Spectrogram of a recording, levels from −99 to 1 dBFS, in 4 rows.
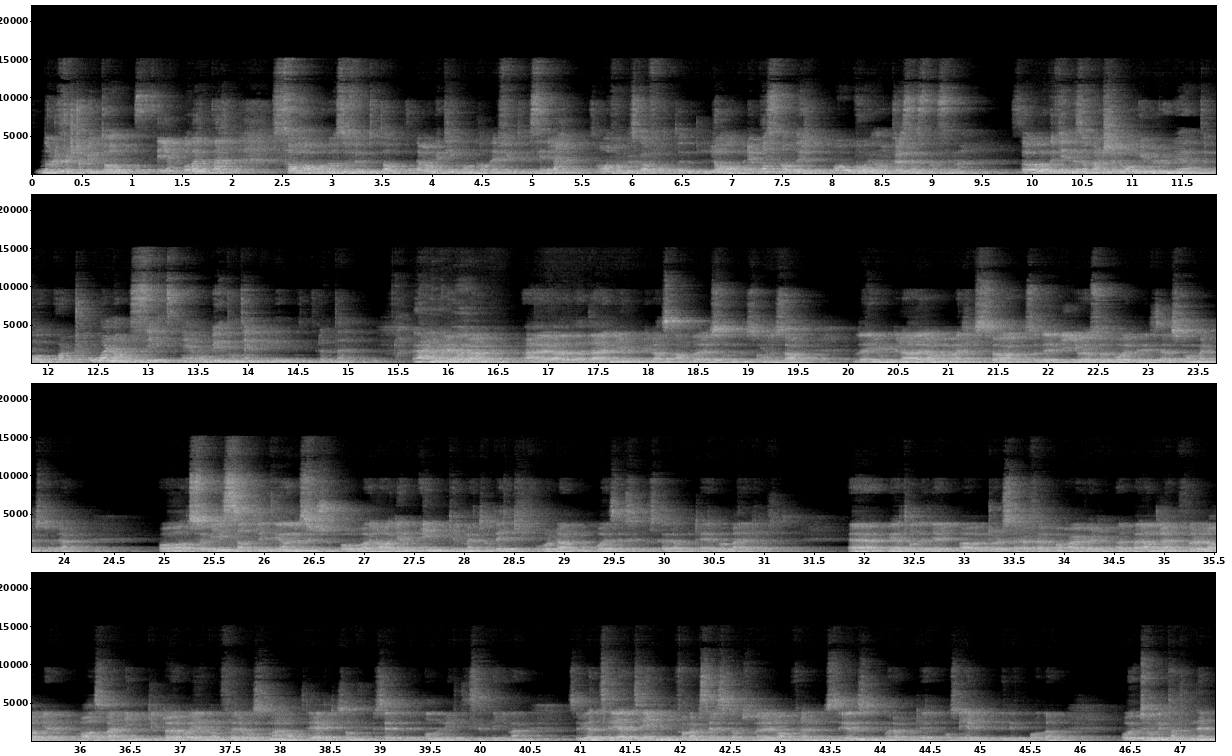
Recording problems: room echo; strong; dies away in 1.3 s
off-mic speech; far
abrupt cut into speech; at the end

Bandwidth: 15 kHz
